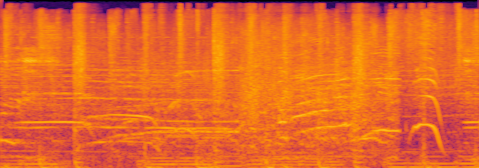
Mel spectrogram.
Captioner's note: cheering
